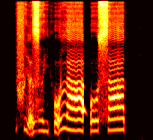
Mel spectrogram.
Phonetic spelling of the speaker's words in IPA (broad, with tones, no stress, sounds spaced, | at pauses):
f ḭ˧˨ ə̯ z ə̤˨˩ j ʔ o̰˧˥ l aː˧ ʔ o˧ s aː˦˥ t̚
